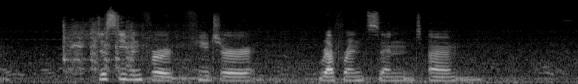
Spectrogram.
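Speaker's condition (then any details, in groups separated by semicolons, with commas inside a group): No condition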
